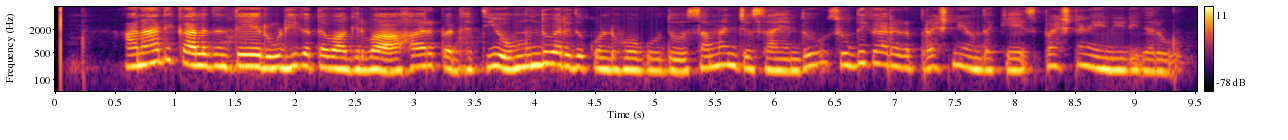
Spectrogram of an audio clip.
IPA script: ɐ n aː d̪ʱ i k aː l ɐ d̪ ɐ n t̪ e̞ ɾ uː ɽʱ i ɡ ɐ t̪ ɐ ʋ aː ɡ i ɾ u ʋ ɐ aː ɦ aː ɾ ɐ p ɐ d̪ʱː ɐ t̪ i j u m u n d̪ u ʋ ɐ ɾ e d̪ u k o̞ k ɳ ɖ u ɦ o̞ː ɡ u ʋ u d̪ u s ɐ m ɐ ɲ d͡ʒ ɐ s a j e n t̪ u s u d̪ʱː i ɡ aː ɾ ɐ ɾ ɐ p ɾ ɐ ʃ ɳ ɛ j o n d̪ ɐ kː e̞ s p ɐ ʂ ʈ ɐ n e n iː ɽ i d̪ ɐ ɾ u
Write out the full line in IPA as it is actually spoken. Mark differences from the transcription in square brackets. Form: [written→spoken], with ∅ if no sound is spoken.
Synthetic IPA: ɐ n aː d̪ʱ i k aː l ɐ d̪ ɐ n t̪ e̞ ɾ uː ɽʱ i ɡ ɐ t̪ ɐ ʋ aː ɡ i ɾ u ʋ ɐ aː ɦ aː ɾ ɐ p ɐ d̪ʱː ɐ t̪ i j u m u n d̪ u ʋ ɐ ɾ e d̪ u k o̞ [k→∅] ɳ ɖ u ɦ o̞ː ɡ u ʋ u d̪ u s ɐ m ɐ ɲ d͡ʒ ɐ s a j e n [t̪→d̪] u s u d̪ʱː i ɡ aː ɾ ɐ ɾ ɐ p ɾ ɐ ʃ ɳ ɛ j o n d̪ ɐ kː e̞ s p ɐ ʂ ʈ ɐ n e n iː ɽ i d̪ ɐ ɾ u

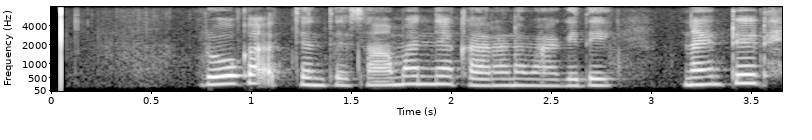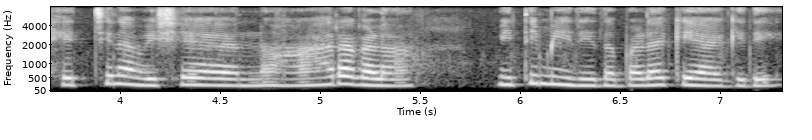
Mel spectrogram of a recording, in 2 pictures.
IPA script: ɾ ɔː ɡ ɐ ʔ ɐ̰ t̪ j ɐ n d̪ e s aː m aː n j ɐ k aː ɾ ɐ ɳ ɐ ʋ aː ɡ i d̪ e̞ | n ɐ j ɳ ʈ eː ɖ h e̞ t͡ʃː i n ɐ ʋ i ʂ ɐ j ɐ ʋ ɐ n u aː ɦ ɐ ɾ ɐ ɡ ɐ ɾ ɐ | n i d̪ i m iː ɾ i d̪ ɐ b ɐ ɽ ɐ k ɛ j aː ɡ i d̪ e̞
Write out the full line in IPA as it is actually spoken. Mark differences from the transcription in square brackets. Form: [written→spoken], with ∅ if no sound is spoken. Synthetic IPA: ɾ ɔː ɡ ɐ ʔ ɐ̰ t̪ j ɐ n [d̪→t̪] e s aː m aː n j ɐ k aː ɾ ɐ ɳ ɐ ʋ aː ɡ i d̪ e̞ | n ɐ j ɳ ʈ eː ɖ h e̞ t͡ʃː i n ɐ ʋ i ʂ ɐ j ɐ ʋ ɐ [n→nː] u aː ɦ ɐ ɾ ɐ ɡ ɐ [ɾ→ɭ] ɐ | [n→m] i [d̪→t̪] i m iː ɾ i d̪ ɐ b ɐ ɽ ɐ k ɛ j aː ɡ i d̪ e̞

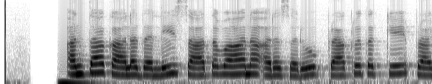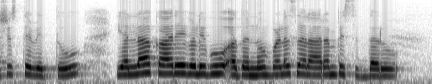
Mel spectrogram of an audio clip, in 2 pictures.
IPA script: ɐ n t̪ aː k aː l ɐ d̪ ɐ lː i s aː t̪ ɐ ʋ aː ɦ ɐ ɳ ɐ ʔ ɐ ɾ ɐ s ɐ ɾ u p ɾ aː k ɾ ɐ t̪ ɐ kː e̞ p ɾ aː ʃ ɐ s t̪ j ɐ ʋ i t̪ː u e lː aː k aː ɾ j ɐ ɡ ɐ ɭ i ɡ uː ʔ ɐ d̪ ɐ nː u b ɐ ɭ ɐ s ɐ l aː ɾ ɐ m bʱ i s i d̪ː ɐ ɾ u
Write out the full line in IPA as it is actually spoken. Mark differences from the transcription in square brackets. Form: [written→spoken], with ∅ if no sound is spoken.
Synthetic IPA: ɐ n t̪ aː k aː l ɐ d̪ ɐ lː i s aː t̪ ɐ ʋ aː ɦ ɐ [ɳ→n] ɐ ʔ ɐ ɾ ɐ s ɐ ɾ u p ɾ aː k ɾ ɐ t̪ ɐ kː e̞ p ɾ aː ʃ ɐ s t̪ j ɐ ʋ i t̪ː u [e→ɛ] lː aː k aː ɾ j ɐ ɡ ɐ ɭ i ɡ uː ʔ ɐ d̪ ɐ nː u b ɐ ɭ ɐ s ɐ l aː ɾ ɐ m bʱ i s i d̪ː ɐ ɾ u

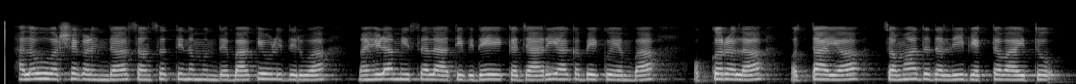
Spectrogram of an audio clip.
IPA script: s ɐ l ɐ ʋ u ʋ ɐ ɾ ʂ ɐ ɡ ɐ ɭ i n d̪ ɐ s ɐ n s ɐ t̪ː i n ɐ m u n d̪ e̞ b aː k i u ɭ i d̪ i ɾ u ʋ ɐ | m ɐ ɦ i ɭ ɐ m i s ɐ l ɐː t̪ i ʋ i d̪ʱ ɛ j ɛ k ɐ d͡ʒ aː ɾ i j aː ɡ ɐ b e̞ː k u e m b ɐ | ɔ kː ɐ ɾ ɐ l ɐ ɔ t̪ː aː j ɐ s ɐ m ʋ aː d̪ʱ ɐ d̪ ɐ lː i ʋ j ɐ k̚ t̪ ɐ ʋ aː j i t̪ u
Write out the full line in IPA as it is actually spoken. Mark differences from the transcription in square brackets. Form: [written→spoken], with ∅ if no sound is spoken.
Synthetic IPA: [s→h] ɐ l ɐ ʋ u ʋ ɐ ɾ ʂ ɐ ɡ ɐ ɭ i n d̪ ɐ s ɐ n s ɐ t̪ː i n ɐ m u n d̪ e̞ b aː k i u ɭ i d̪ i ɾ u ʋ ɐ | m ɐ ɦ i ɭ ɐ m i s ɐ l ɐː t̪ i ʋ i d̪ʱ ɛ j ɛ k ɐ d͡ʒ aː ɾ i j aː ɡ ɐ b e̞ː k u e m b ɐ | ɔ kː ɐ ɾ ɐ l ɐ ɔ t̪ː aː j ɐ s ɐ m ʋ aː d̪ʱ ɐ d̪ ɐ lː i ʋ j ɐ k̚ t̪ ɐ ʋ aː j i t̪ u

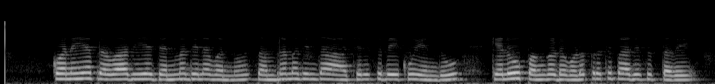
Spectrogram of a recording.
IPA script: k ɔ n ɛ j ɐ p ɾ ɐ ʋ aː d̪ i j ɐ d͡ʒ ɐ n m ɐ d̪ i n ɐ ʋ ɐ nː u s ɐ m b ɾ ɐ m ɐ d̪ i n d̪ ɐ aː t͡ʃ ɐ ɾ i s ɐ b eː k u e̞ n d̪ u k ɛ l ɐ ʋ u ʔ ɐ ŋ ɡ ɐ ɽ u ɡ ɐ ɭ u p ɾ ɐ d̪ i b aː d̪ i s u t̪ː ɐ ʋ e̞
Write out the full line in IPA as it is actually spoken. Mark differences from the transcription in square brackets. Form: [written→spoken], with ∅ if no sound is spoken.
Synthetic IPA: k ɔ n ɛ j ɐ p ɾ ɐ ʋ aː d̪ i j ɐ d͡ʒ ɐ n m ɐ d̪ i n ɐ ʋ ɐ nː u s ɐ m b ɾ ɐ m ɐ d̪ i n d̪ ɐ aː t͡ʃ ɐ ɾ i s ɐ b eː k u e̞ n d̪ u k ɛ l ɐ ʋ u [ʔ→p] ɐ ŋ ɡ ɐ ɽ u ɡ ɐ ɭ u p ɾ ɐ [d̪→t̪] i b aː d̪ i s u t̪ː ɐ ʋ e̞

